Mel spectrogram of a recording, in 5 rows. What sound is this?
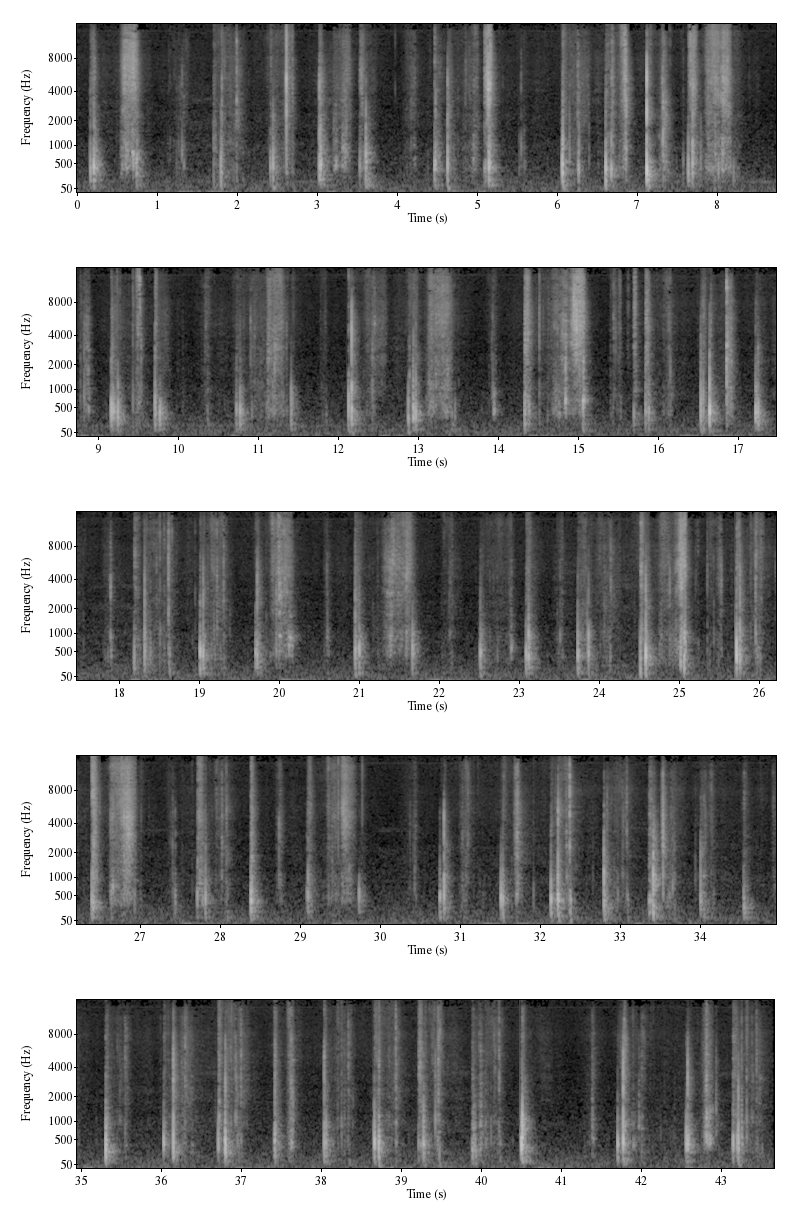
lino 08b womanshoes shuffle threshold
Shuffling on linoleum: woman's shoes. Recorded with a ZOOM H2 in a basement of a house, normalized with Audacity.
footstep, walking, footsteps, steps, step, walk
